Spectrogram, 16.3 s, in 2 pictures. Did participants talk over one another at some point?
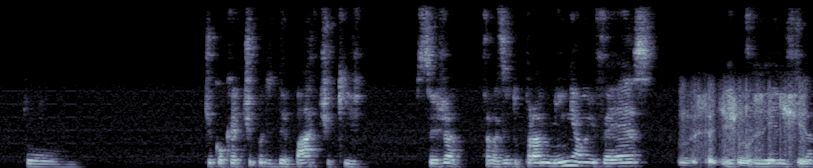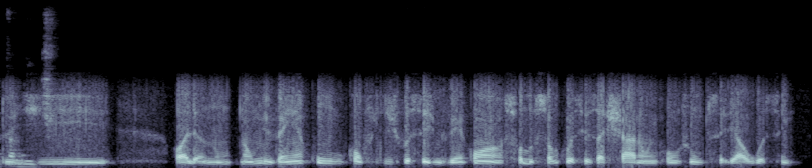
Yes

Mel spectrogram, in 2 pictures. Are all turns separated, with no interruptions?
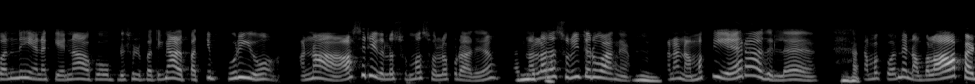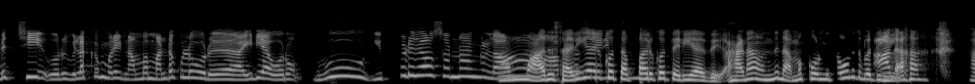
No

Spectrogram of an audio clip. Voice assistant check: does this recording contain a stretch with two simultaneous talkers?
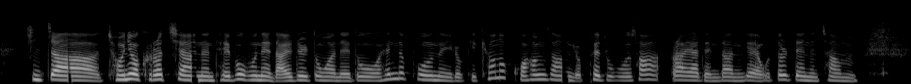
No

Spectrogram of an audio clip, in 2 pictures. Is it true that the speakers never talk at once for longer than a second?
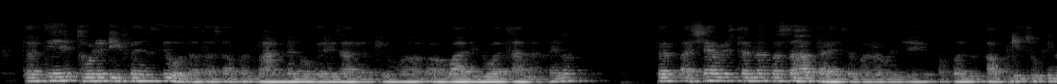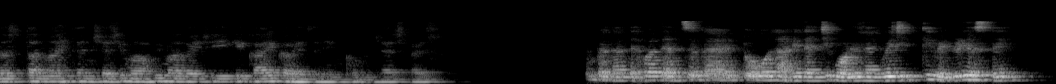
Yes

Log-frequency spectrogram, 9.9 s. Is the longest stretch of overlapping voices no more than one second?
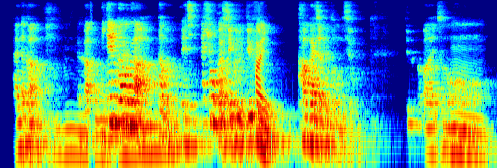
No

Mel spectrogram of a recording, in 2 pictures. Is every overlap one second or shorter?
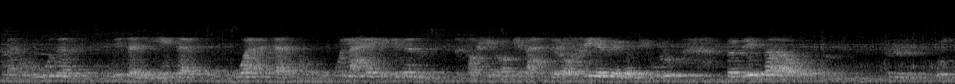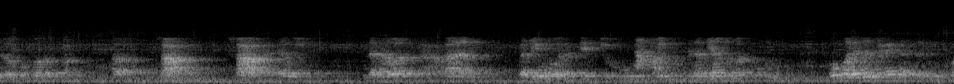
Yes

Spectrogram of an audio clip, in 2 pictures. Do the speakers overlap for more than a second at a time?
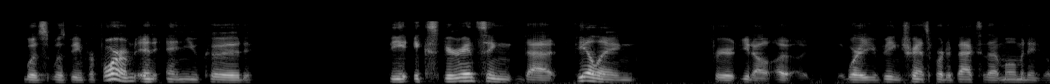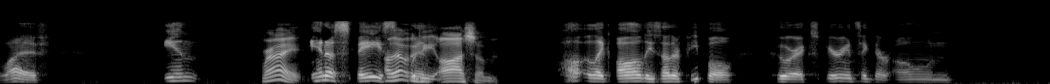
No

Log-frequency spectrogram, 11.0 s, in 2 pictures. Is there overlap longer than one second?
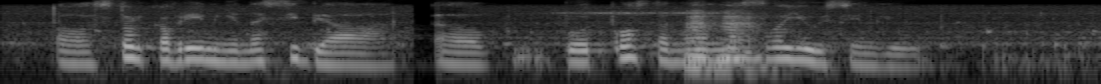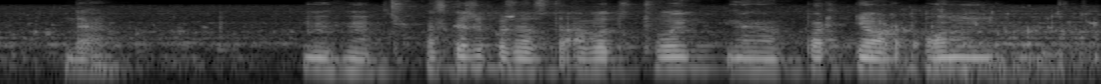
No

